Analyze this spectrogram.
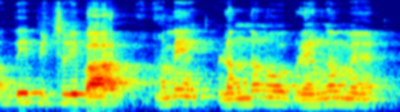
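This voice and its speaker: A man with a fairly high voice speaks over noticeable background noise, and the room's echo can be heard. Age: 70s. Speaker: philanthropist, charity founder. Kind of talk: interview.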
